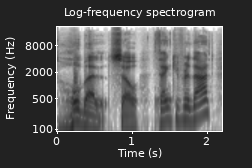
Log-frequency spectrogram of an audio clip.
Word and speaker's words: Hubal: You didn't pronounce the idol Hubal. You said it was Hubul. Well, the correct pronunciation is Hubal.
